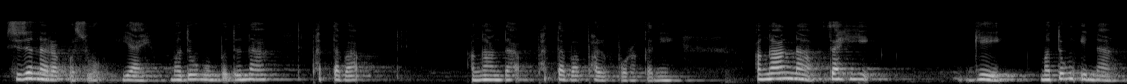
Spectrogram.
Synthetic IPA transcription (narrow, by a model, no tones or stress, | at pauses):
sizɐnɐɾɐk̚pɐsujajmɐduɡumbɐdunɐpʰɐtːɐbɐ | ɐŋaŋdɐpʰɐtːɐbɐpʰɐlpoɾɐkːɐni | ɐŋaŋnɐzɐɦi | ɡimɐtuŋinːɐ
